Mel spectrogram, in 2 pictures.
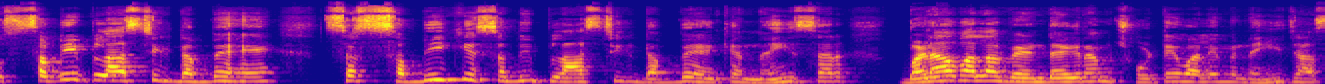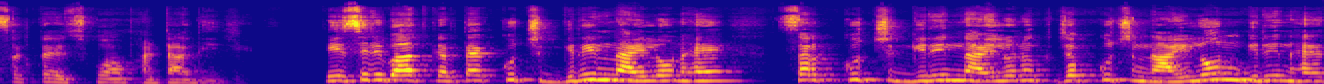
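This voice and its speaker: A young man teaching a live online exam coaching class, explaining reasoning problems step by step and quizzing his students with rhetorical questions. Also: sits high. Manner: lively, addresses students as sir, beta and bhaiya, rhetorical questions.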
